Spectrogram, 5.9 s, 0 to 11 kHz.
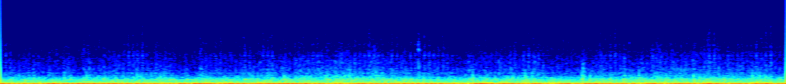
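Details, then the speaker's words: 1974 Valiant after first cold start since August 2020, choke on, blowing a little smoke: low even rumble with a steady beat and no knocks once settled, a normal idle. "blowing a wee bit of smoke this car is pretty like once it's happy it's it's pretty good at settling"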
